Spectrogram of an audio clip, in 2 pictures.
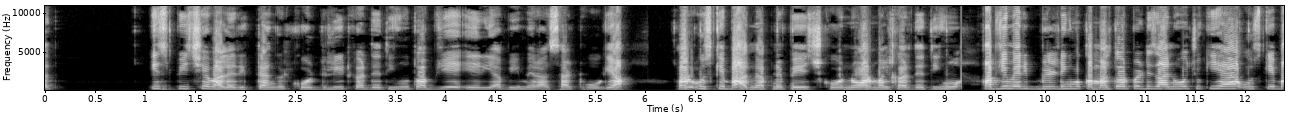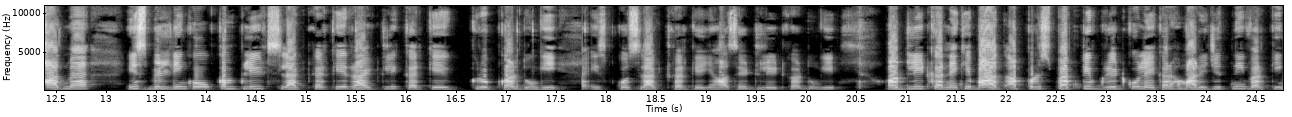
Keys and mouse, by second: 2.4 Delete, 6.6 click, 12.0 click, 15.3 right click, 17.0 click, 19.4 Delete.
